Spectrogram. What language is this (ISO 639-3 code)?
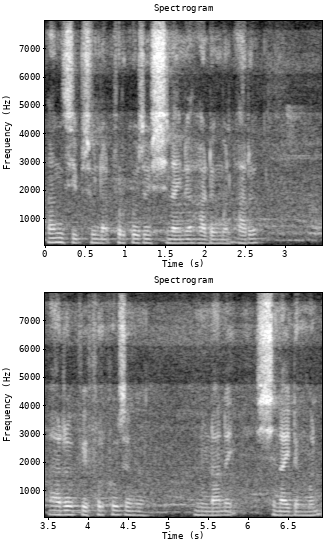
brx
